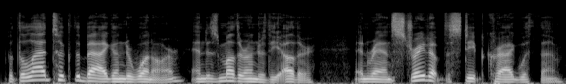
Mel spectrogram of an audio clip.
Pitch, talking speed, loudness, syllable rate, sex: 135 Hz, 255 wpm, -18 LUFS, 5.7 syllables/s, male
